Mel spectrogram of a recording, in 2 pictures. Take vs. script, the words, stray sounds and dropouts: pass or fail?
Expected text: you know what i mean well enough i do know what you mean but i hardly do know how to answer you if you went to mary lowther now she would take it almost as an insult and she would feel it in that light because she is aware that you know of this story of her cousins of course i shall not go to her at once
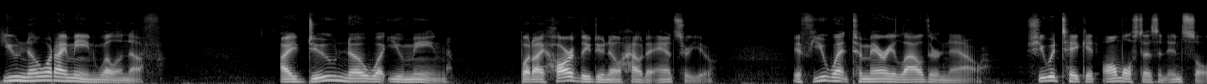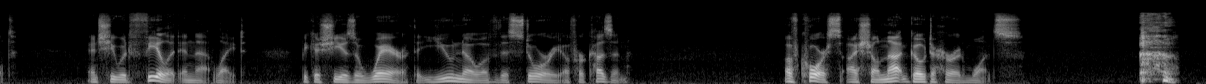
fail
